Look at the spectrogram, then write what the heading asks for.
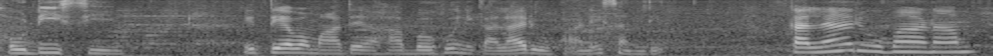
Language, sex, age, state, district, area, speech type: Sanskrit, female, 18-30, Kerala, Thrissur, urban, spontaneous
